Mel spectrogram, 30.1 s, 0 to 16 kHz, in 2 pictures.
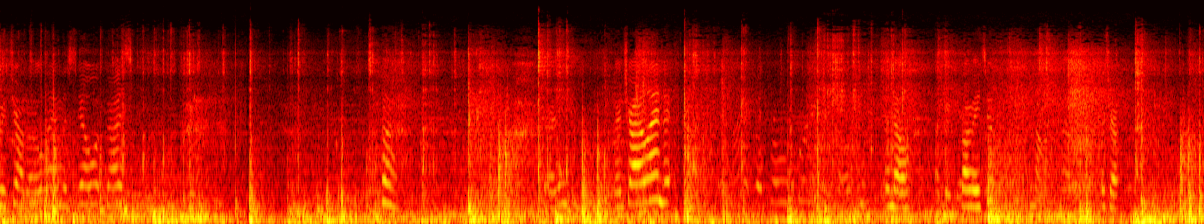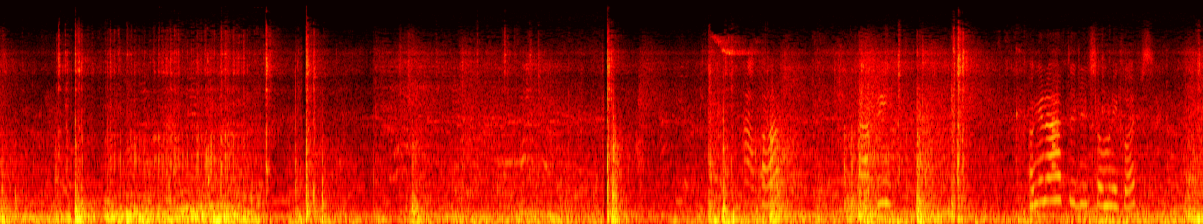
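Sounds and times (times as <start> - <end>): scooter wheels rolling on plywood: 0.0 - 23.2.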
